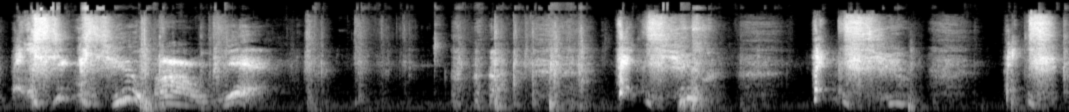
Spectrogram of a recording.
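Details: Person at work, not wearing a mask: several sharp, explosive sneeze bursts in a row, with brief voiced intakes, talk and laughter between them; repeated sneezing.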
